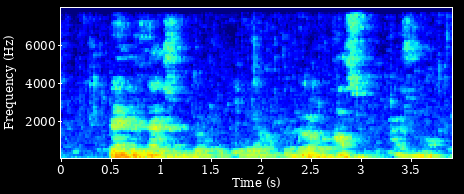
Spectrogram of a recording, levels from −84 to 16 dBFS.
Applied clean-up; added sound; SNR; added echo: classical method WPE with log-MMSE.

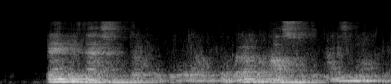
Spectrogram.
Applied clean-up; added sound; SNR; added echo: neural separator model SepFormer DNS4.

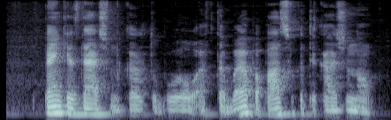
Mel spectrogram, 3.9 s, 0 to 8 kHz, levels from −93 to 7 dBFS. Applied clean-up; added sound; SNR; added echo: none; none; none; none.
